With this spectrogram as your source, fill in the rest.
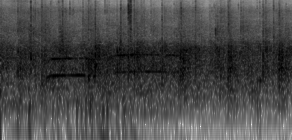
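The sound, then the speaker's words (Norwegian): An audience applauds the statement that the future of the Church is not digital. The steady, dense, even patter of many hands clapping lasts a few seconds, with a couple of faint whistles threaded through the noise. “Ja, Gi en applaus for det.”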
